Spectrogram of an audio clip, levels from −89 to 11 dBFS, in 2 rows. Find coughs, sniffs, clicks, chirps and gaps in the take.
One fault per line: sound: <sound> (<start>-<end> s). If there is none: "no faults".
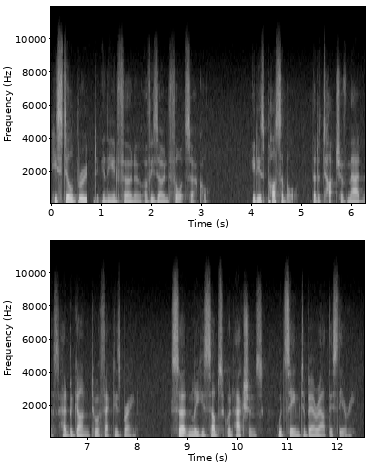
sound: dropout (0.7-0.9 s)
